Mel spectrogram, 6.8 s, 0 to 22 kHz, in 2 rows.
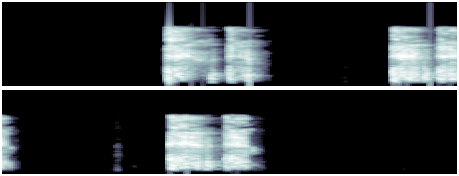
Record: {"three_cough_length": "6.8 s", "three_cough_amplitude": 32768, "three_cough_signal_mean_std_ratio": 0.36, "survey_phase": "alpha (2021-03-01 to 2021-08-12)", "age": "65+", "gender": "Male", "wearing_mask": "No", "symptom_abdominal_pain": true, "symptom_diarrhoea": true, "symptom_headache": true, "symptom_onset": "3 days", "smoker_status": "Never smoked", "respiratory_condition_asthma": false, "respiratory_condition_other": false, "recruitment_source": "Test and Trace", "submission_delay": "1 day", "covid_test_result": "Positive", "covid_test_method": "RT-qPCR", "covid_ct_value": 22.2, "covid_ct_gene": "ORF1ab gene", "covid_ct_mean": 22.6, "covid_viral_load": "39000 copies/ml", "covid_viral_load_category": "Low viral load (10K-1M copies/ml)"}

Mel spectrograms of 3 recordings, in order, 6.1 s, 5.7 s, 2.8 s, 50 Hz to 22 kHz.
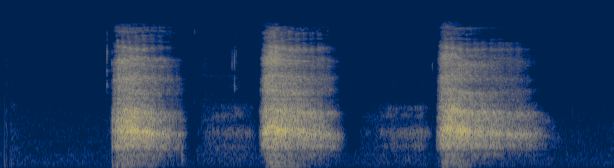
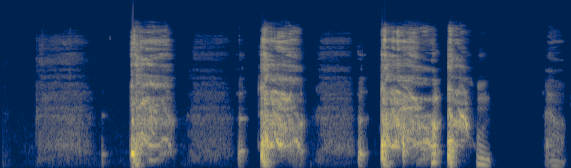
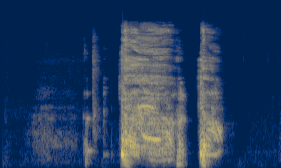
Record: {"exhalation_length": "6.1 s", "exhalation_amplitude": 17026, "exhalation_signal_mean_std_ratio": 0.46, "three_cough_length": "5.7 s", "three_cough_amplitude": 32768, "three_cough_signal_mean_std_ratio": 0.38, "cough_length": "2.8 s", "cough_amplitude": 32224, "cough_signal_mean_std_ratio": 0.41, "survey_phase": "beta (2021-08-13 to 2022-03-07)", "age": "45-64", "gender": "Male", "wearing_mask": "No", "symptom_cough_any": true, "symptom_shortness_of_breath": true, "symptom_fatigue": true, "symptom_headache": true, "symptom_other": true, "symptom_onset": "13 days", "smoker_status": "Never smoked", "respiratory_condition_asthma": true, "respiratory_condition_other": false, "recruitment_source": "REACT", "submission_delay": "0 days", "covid_test_result": "Negative", "covid_test_method": "RT-qPCR"}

